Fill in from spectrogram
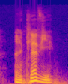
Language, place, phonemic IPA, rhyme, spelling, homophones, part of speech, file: French, Paris, /kla.vje/, -e, clavier, claviers, noun, Fr-clavier.ogg
- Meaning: 1. keyboard (of a computer) 2. keyboard (component of many musical instruments) 3. keyring 4. mouth, teeth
